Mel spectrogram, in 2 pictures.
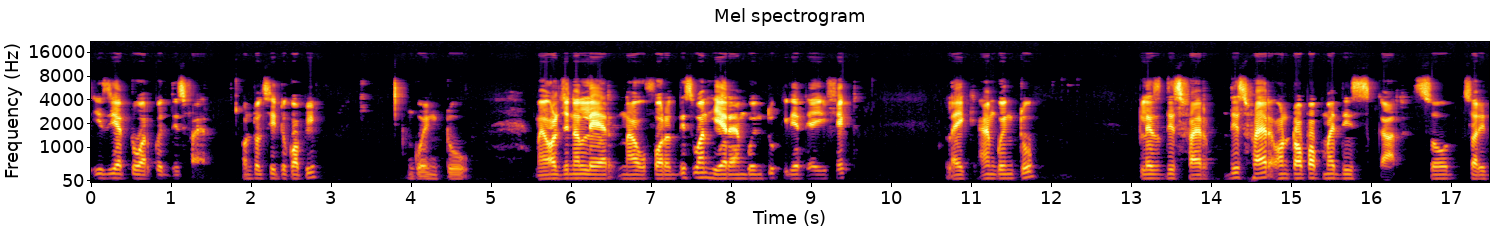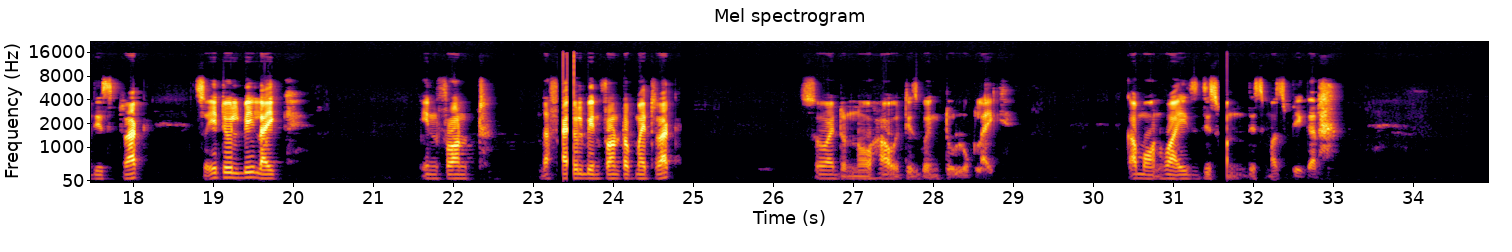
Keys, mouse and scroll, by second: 2.7 click, 7.2-8.3 alt+scroll up 1, 12.0 click, 28.2-32.1 alt+scroll down 1, 33.9 alt+scroll down 1.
